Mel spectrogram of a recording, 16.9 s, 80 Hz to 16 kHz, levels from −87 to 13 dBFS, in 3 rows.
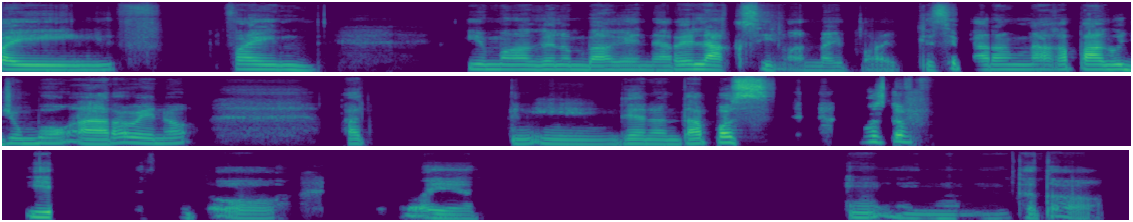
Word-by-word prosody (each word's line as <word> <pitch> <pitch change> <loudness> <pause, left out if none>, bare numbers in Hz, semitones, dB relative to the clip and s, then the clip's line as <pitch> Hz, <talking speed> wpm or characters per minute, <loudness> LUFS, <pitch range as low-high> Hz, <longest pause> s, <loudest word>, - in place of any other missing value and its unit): I 185 -1 +1 0.6
find 190 -4 -2 0.7
yung 200 -1 -4
mga 190 -1 -2
ganong 190 -1 -5
bagay 180 +1 -2
na 175 +1 -4
relaxing 190 -2 +2
on - - -9
my 155 - -4
part - - -13
kasi 175 -3 -1
parang 195 0 -3
nakapagod 195 0 +3
yung 195 +1 -3
buong 210 +2 -5
araw, 195 +5 +4
eh, 205 - -1
'no, 205 +2 -6 0.8
at - - -1 0.8
mm, 175 -2 -9
gano'n. 180 -1 -4
Tapos 200 +6 +10 0.4
most 265 +1 +2
of 270 - -3 1.2
Yes, 210 -2 +3 0.6
totoo. 165 -1 -10 0.6
Oo, - - -6
ayan. 155 -3 -4 1.9
Mm, 160 -4 -12
totoo. - - -10
190 Hz, 110 wpm, -26 LUFS, 175-200 Hz, 1.9 s, Tapos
